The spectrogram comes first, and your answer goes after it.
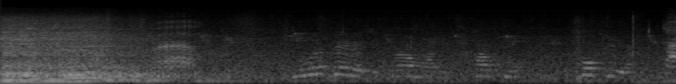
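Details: Weird sounds from a cat rolling about on a car: after a burst of human talking, a series of arched, rising-then-falling meows comes at irregular intervals, some short and chirpy, ending in a louder cry.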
